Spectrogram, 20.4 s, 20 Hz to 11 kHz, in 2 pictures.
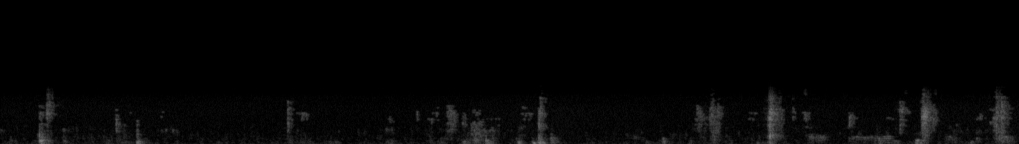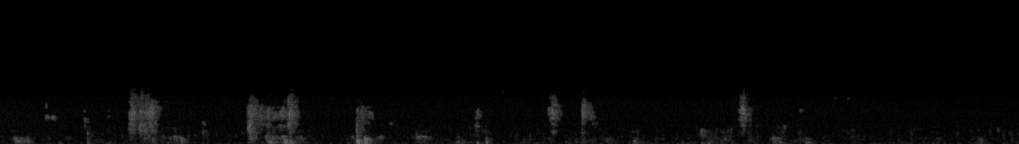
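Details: Litter of Hungarian Vizsla puppies, 9 March 2021, giving a busy run of brief high squeaks and little yelps, irregular and overlapping, some louder peaks among soft snuffling noises.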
